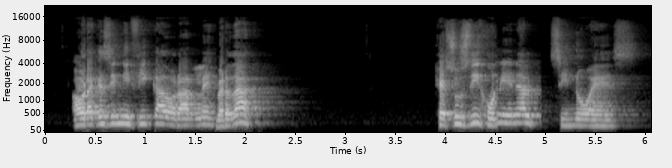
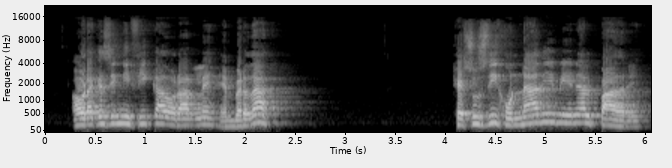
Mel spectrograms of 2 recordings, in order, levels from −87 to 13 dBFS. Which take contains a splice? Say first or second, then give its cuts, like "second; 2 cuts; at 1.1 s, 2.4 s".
first; 3 cuts; at 1.7 s, 4.5 s, 4.9 s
